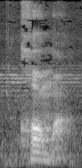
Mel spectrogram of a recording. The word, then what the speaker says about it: ক্ষমা: আমি মনে করিয়ে দিচ্ছি কিছু উদাহরণ, যেমন ক্ষত, ক্ষয়ের মতো শুরুতে, ক্ষমা, ক্ষান্ত, ক্ষতি শুরুতে বসলে ক্ষয়ের মতো উচ্চারণ হয়।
